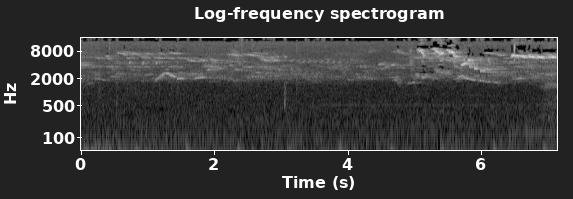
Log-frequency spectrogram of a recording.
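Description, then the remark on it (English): Male blackbirds sing from several different spots at once, usually fairly high up in trees, their fluting phrases overlapping over a steady outdoor hush, with no one talking. “So you're hearing lots of male birds singing from their different spots, usually fairly high up in the tree, because the sound gets across.”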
